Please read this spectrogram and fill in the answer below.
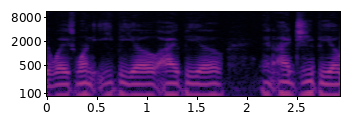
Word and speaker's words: Igbo: One, ebo, ibo, and igbo where the G is silent.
